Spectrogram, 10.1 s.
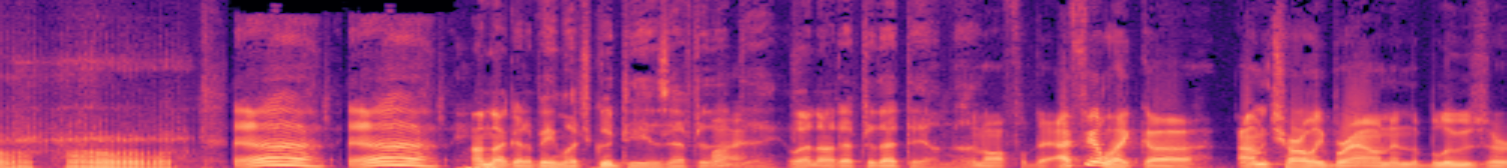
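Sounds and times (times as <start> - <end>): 
person imitating a cat purring: 0.0 - 1.8
speech: 3.2 - 10.0.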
